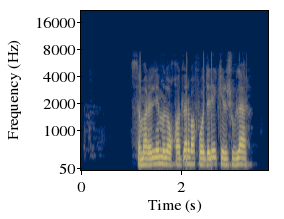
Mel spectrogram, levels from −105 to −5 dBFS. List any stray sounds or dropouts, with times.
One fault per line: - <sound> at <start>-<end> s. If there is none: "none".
none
